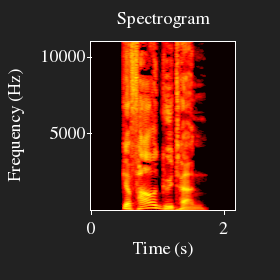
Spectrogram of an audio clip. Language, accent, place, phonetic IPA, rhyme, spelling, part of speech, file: German, Germany, Berlin, [ɡəˈfaːɐ̯ˌɡyːtɐn], -aːɐ̯ɡyːtɐn, Gefahrgütern, noun, De-Gefahrgütern.ogg
- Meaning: dative plural of Gefahrgut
